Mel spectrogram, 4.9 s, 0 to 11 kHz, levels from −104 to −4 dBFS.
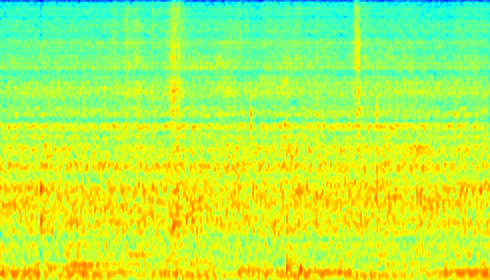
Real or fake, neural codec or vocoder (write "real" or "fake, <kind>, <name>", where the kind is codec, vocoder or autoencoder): fake, codec, SNAC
